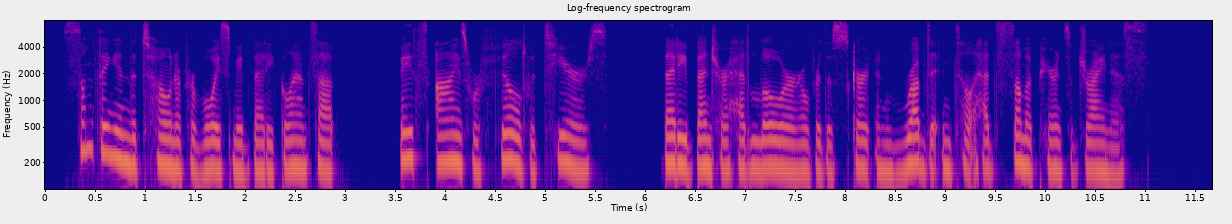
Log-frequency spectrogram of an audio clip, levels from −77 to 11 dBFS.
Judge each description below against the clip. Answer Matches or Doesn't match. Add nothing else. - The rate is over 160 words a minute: Matches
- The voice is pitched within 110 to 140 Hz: Doesn't match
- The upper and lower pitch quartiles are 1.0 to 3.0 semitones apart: Matches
